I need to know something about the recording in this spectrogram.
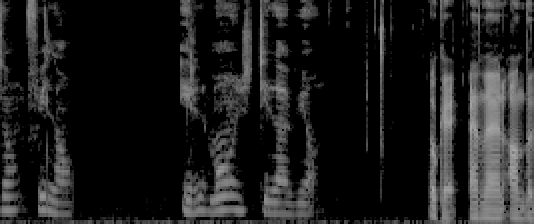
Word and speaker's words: viande: Il mange de la viande. Okay, and it also sounds like you're making the last syllable on viande silent, or the last consonant, sorry.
